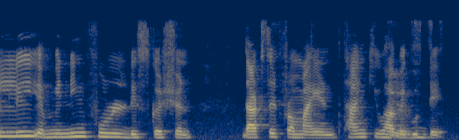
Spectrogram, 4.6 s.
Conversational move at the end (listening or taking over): taking over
